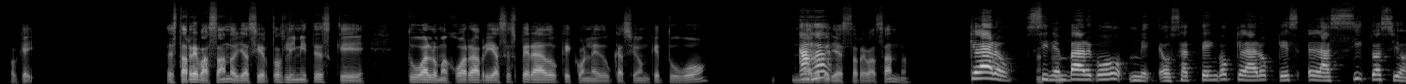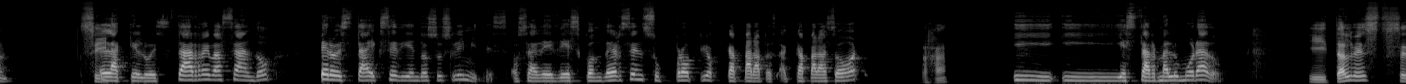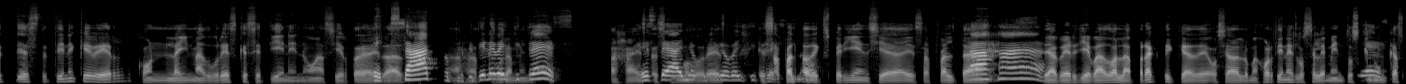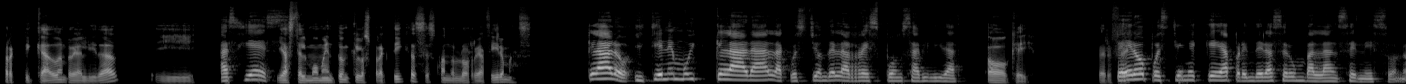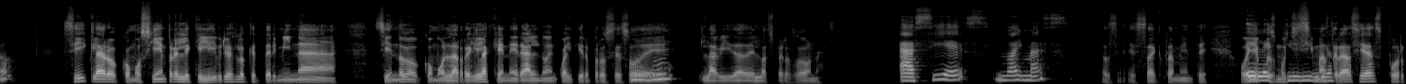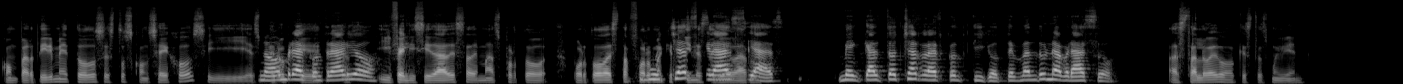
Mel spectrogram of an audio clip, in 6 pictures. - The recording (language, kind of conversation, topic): Spanish, podcast, ¿Qué consejos darías para mejorar la comunicación familiar?
- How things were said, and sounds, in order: none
